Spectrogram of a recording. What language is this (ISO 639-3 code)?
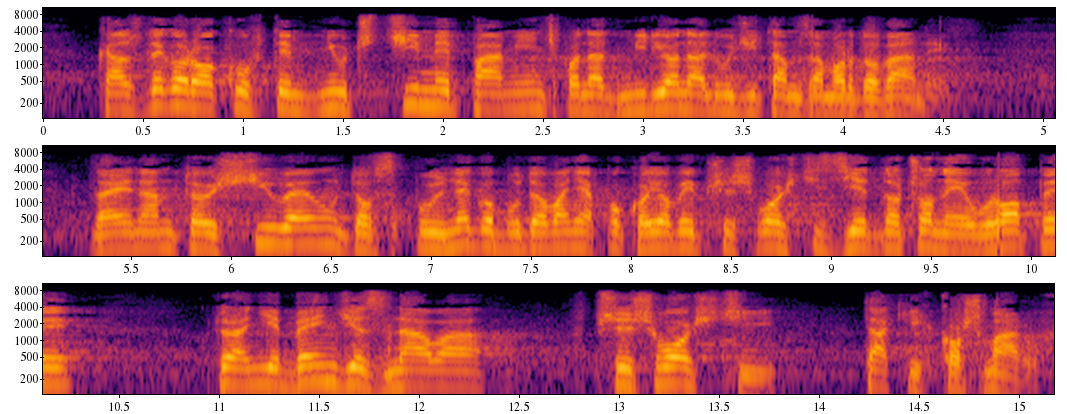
pol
